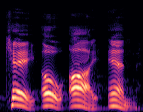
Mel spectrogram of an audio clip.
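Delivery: slow letter-by-letter spelling; deliberate spelling-out. Shown as a demonstration. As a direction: spell each letter slowly. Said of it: "You want me to spell it for you?".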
